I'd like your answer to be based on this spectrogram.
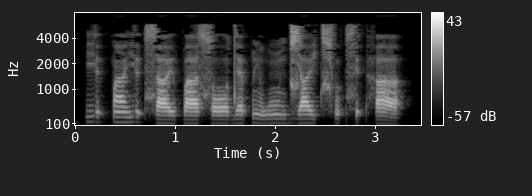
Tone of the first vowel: high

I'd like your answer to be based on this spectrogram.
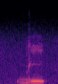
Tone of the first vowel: high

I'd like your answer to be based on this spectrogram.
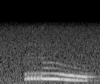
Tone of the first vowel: falling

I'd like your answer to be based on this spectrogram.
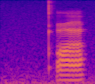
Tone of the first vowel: high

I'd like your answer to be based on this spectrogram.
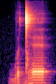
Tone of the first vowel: low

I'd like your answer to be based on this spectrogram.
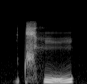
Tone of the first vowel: low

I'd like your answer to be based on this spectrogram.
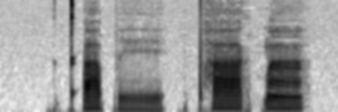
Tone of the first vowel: high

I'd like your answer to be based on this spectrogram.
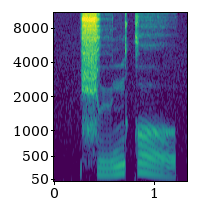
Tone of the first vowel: rising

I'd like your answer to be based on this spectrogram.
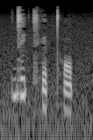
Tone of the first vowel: high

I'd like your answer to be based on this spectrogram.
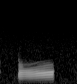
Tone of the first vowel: rising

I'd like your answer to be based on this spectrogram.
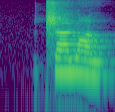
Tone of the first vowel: high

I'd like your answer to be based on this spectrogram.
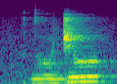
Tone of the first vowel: low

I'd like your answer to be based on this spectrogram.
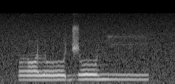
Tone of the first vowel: low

